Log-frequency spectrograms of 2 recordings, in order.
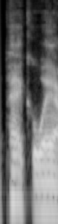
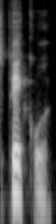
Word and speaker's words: Piqua: like and then our with the peck away I realized it was the pronunciation is Piqua you feel me and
